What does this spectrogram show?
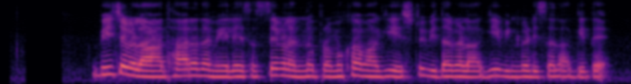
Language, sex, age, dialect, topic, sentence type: Kannada, female, 46-50, Mysore Kannada, agriculture, question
